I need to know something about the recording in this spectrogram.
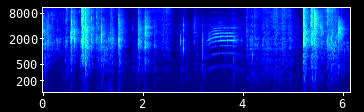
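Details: One short, tonal meow from a cat, about half a second long, rises out of steady rustling and bumping. Loud scraping bursts fill the start and end.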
